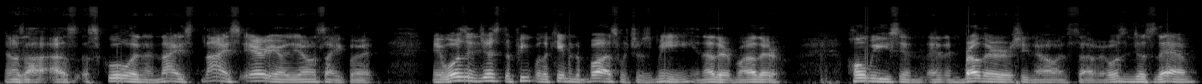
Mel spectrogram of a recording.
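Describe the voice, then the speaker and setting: A man in his fifties chatting casually as a live stream host, with slurred, mumbling speech as if his tongue were half numb, halting and repeating words. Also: mid-range voice. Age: 50s.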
